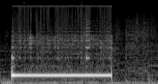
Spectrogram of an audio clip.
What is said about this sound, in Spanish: Está sonando el teléfono. Estamos haciendo un llamado en vivo. Estamos en Forti, en un plan perfecto. Vamos a ver si nos atiende esta persona.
